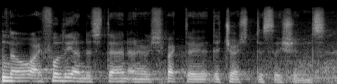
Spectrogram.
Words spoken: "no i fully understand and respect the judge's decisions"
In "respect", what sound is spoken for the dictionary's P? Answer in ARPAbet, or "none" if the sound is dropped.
P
